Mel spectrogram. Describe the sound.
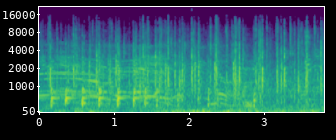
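A crowd breaks into steady applause, many hands clapping in a dense, continuous patter for several seconds, with a few voices and whoops mixed in near the start.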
